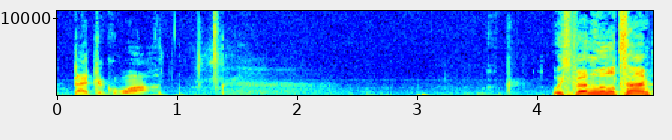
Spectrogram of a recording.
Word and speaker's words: Roy: It's spelled R-O-Y. That looks like Roy to me. What do I know? No, I know. Wah. Patrick Wah.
